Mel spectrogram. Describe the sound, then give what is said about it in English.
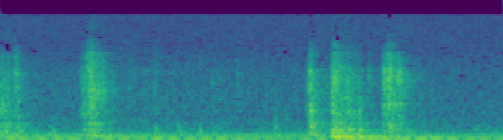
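A door lock is sprung: a metallic click, then a quick pair of rattling clacks with a dull thud, and a final click, all without any voices. “I'll spring the lock on this door.”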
